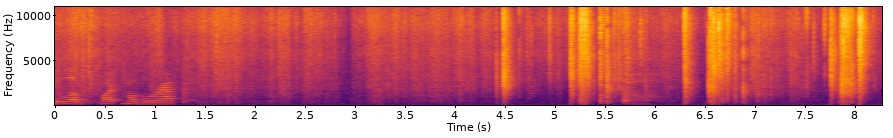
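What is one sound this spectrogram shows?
Plastic wrapping crinkles and rustles in a boy's hands.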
